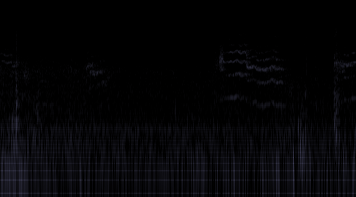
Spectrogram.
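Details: Stray orange tabby cat, one of two in a residential neighbourhood, greeting a person with welcoming meows: a short quiet mew, then a longer wavering meow after a pause and a brief final call, over a soft background hiss.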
